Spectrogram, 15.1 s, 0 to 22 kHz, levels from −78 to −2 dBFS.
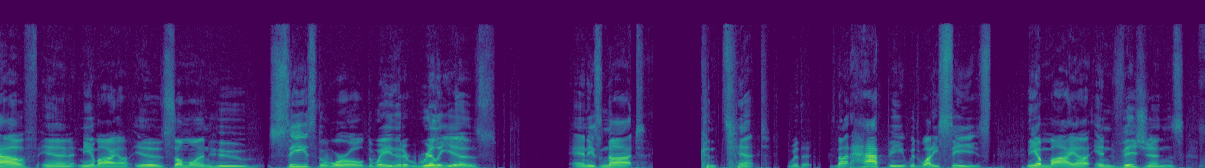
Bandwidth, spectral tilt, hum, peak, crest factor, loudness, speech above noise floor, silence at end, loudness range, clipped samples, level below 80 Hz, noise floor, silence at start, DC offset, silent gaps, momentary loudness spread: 19.5 kHz; -5 dB/octave; none; -2 dBFS; 22 dB; -24 LUFS; over 66 dB; 0 s; 4 LU; under 0.1%; -52 dBFS; under -90 dBFS; 0 s; under 0.1%; 3.31-3.35 s, 6.33-6.37 s, 6.58-6.66 s, 6.73-7.11 s, 8.20-8.77 s, 9.78-9.85 s, 10.27-10.36 s; 16 LU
